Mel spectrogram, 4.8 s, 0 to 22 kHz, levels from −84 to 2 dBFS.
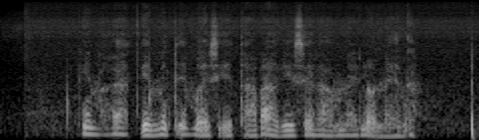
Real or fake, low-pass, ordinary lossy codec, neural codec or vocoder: fake; none; none; vocoder, 44.1 kHz, 128 mel bands, Pupu-Vocoder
